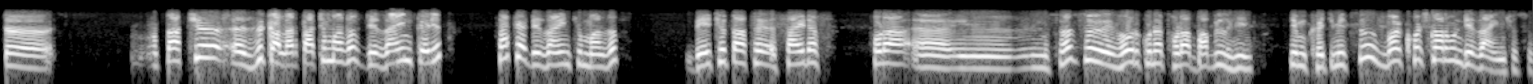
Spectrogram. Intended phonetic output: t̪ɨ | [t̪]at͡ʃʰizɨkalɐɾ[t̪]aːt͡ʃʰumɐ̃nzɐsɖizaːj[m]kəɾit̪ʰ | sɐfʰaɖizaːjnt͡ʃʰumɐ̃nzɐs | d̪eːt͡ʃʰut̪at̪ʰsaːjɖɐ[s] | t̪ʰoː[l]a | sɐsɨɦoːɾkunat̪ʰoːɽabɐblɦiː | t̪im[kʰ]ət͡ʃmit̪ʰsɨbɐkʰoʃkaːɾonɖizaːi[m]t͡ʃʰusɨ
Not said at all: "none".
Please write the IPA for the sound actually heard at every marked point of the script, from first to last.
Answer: t̪, t̪, n, s, ɽ, kʰ, n

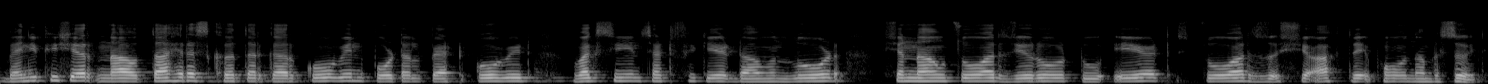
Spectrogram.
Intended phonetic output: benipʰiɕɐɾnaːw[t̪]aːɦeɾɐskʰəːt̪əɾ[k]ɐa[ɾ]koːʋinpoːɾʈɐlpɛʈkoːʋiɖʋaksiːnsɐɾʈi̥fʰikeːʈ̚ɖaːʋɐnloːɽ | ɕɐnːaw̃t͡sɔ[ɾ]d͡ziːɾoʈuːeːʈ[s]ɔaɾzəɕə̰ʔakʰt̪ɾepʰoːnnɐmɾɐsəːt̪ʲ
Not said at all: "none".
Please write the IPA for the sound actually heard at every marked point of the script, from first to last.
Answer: t̪, k, ɾ, ɾ, t͡s

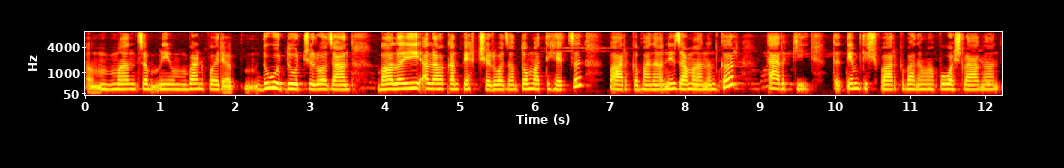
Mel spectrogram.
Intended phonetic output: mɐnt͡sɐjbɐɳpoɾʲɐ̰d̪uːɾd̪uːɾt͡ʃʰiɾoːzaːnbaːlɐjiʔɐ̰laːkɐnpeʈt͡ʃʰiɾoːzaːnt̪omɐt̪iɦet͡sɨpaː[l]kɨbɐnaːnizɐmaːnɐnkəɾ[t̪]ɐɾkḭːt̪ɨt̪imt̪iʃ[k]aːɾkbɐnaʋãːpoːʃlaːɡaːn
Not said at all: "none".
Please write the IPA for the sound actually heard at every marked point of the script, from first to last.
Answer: ɾ, t̪, p

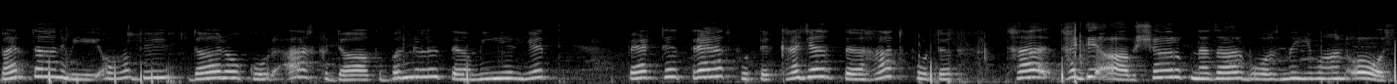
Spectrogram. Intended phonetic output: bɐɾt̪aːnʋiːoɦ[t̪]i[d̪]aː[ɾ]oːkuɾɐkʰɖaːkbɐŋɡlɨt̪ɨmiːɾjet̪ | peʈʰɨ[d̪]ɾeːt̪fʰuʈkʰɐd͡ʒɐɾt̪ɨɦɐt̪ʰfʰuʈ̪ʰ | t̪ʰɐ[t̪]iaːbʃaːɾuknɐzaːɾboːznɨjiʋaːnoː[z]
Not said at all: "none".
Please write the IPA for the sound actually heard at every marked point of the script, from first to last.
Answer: d̪, d̪, ɾ, t̪, d̪, s

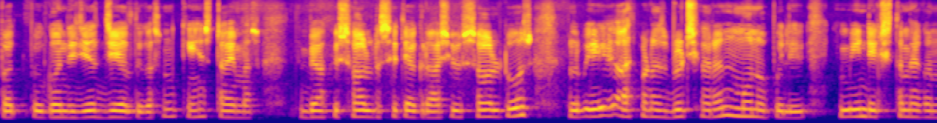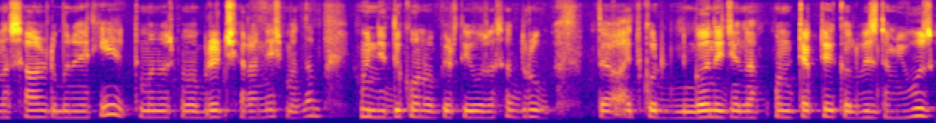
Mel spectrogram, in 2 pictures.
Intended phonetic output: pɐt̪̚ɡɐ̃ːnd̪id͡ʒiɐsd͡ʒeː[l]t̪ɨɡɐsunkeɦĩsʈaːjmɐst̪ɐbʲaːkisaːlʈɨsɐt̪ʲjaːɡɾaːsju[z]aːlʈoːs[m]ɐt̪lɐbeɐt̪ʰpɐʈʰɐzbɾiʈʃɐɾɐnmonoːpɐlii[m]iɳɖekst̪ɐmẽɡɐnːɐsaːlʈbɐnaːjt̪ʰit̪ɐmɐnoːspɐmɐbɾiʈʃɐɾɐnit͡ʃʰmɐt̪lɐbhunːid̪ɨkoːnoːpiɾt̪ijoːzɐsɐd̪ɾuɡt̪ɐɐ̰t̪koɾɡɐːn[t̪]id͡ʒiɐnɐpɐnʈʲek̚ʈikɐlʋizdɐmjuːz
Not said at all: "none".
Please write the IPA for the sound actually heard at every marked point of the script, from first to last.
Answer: l, s, m, m, d̪

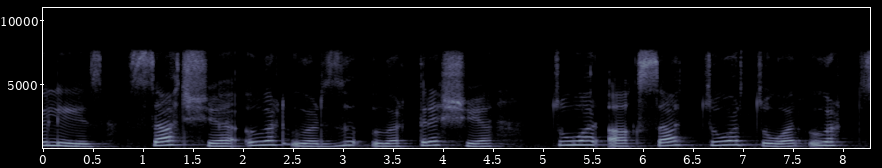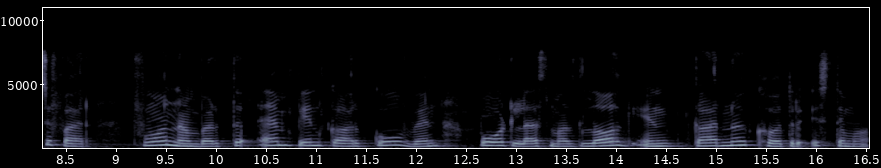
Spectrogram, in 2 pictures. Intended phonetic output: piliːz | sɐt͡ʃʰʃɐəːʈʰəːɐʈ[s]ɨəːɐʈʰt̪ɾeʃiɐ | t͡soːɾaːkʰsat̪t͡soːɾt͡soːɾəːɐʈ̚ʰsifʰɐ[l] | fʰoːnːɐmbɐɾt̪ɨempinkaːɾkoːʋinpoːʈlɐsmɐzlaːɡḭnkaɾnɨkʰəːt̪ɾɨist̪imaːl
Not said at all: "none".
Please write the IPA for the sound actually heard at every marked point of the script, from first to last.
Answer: z, ɾ

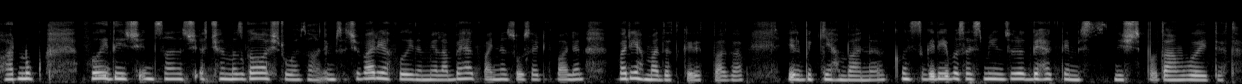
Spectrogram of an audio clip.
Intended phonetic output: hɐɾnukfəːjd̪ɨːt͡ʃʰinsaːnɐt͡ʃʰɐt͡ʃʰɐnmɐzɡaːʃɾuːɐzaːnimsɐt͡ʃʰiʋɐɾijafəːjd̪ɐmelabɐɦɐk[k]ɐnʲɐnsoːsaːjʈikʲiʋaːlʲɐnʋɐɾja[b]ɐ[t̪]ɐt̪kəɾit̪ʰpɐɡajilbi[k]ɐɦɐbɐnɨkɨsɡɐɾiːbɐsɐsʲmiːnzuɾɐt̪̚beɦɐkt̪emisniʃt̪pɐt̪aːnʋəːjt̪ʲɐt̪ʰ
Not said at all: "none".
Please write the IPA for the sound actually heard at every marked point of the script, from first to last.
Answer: p, m, d̪, k

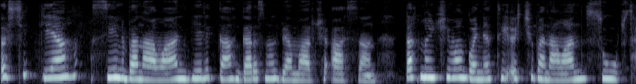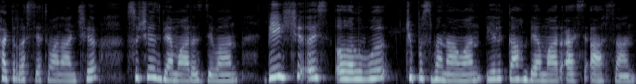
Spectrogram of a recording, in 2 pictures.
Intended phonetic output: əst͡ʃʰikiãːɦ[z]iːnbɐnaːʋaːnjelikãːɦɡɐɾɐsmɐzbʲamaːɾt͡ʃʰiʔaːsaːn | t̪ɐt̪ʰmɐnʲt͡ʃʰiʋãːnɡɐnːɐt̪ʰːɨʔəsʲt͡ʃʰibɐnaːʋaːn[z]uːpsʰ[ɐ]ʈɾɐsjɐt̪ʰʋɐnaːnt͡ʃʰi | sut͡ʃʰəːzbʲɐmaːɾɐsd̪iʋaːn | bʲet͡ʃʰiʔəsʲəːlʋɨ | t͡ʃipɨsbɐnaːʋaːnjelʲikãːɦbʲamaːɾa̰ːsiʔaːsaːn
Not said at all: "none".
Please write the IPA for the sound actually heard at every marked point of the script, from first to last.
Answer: s, s, ɐ

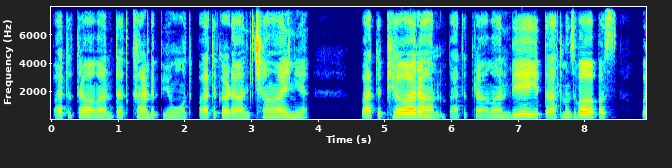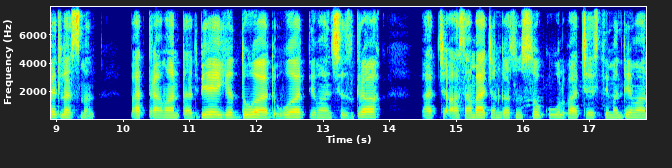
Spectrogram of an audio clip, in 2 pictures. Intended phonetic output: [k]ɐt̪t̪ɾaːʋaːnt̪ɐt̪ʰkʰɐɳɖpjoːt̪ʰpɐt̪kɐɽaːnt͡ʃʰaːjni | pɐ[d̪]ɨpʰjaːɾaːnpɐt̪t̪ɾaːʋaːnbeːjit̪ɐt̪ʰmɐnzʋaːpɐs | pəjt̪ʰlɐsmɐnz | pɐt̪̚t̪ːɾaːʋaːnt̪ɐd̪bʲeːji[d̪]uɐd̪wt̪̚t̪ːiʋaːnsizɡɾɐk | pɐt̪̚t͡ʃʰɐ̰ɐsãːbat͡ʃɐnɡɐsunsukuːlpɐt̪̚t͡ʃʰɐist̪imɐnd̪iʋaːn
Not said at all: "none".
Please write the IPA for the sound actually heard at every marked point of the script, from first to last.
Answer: p, t̪, d̪

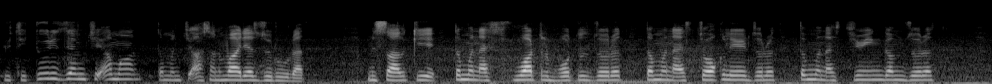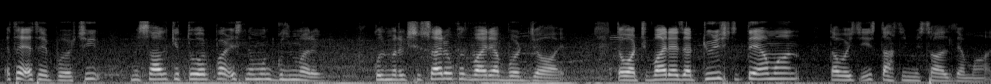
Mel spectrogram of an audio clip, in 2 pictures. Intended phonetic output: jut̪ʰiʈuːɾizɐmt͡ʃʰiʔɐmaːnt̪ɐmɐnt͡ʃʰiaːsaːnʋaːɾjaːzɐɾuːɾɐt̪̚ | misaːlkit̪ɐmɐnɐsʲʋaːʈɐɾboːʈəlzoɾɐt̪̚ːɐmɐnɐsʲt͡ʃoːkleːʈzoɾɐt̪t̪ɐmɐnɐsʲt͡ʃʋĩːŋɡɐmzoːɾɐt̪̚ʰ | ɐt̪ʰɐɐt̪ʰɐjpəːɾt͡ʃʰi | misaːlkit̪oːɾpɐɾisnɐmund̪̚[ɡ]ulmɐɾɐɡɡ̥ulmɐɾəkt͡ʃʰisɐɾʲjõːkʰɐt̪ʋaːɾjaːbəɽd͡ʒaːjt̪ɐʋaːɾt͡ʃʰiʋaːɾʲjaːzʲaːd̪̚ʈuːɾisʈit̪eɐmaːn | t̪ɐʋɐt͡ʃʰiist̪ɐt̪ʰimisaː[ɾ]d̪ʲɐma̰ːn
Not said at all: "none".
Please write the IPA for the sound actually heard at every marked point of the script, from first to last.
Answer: ɡ, l

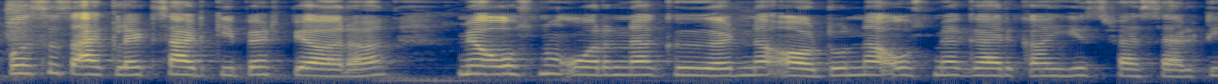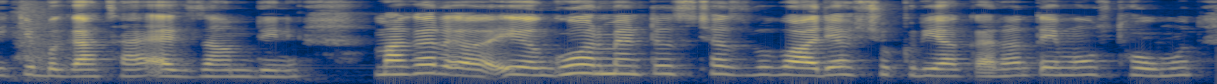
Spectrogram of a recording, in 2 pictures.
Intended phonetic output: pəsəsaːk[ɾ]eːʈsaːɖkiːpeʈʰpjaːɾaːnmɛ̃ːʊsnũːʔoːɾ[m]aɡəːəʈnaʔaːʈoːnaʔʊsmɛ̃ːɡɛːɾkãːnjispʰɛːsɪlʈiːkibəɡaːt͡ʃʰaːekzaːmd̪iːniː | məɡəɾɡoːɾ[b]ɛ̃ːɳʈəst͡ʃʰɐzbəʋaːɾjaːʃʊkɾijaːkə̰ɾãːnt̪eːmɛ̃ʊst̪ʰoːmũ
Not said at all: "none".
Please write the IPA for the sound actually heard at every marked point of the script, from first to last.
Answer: l, n, m

